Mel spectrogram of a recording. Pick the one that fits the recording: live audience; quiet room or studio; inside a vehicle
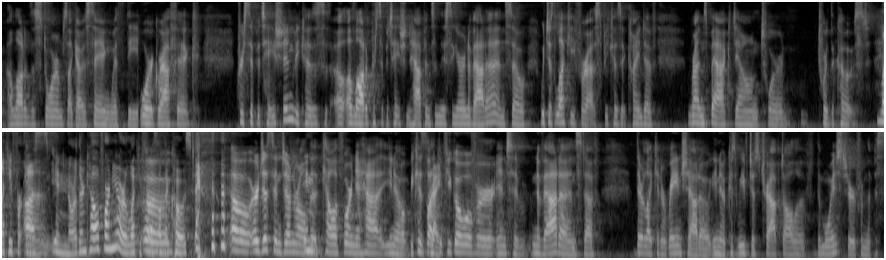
live audience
